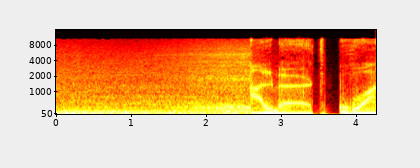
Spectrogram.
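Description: Sound-system intro effect: a heavy bass-laden bed under an electronically processed voice, with swooping falling-then-rising pitch glides near the end and a sudden brief cut to silence just before it ends.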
